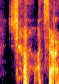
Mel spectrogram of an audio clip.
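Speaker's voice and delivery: speaking through laughter.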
